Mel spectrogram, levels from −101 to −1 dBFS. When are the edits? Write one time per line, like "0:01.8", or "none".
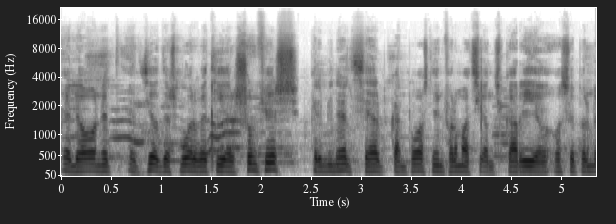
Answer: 0:02.3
